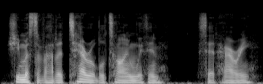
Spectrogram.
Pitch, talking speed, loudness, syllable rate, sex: 90 Hz, 250 wpm, -19 LUFS, 6.4 syllables/s, male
